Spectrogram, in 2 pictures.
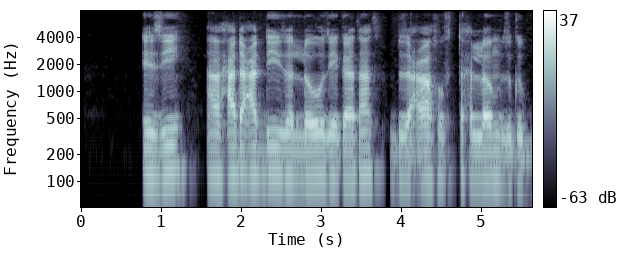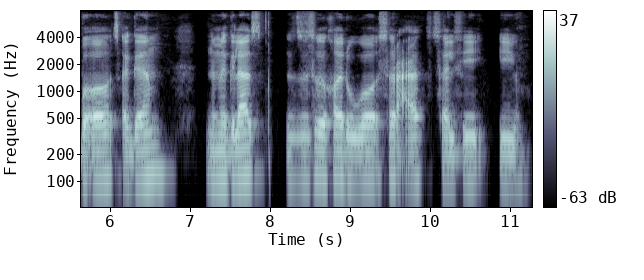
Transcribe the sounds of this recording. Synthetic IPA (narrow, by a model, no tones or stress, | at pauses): ʔɨzi | ʔaβħad̪ɐʕad̪ːizɐlːɐwuze̞ɡat̪ʰat̪bɨza̰ʕβaxɨfɨ̥t̪ʰːɐħlːo̞mzɨɡɨbɐʔot͡sʼɐɡɐm | nɨmɨɡlat͡sʼ | zɨɨxɐd̪ɨwo̞sɨɾʕa̰t̪sɐlfi | ʔɨjːu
